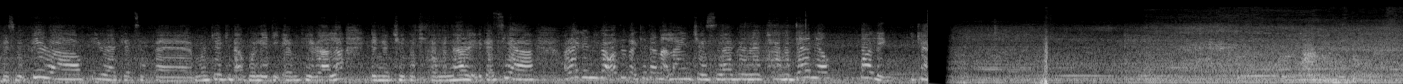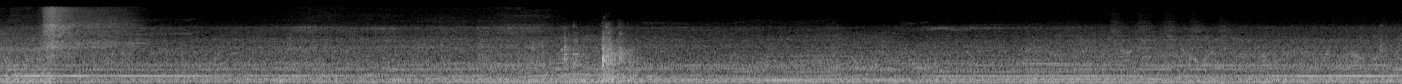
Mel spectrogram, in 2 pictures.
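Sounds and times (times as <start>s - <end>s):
heavy diesel engine running: 9.5s - 28.0s
brief hisses: 14.4s - 15.5s.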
